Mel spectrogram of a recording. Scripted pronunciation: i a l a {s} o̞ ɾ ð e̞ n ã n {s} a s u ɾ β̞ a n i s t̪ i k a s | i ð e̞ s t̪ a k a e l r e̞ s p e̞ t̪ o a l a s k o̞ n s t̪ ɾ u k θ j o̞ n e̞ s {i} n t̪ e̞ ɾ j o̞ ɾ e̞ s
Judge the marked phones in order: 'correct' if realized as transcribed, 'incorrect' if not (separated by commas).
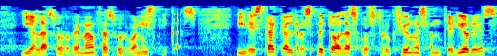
correct, incorrect, incorrect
